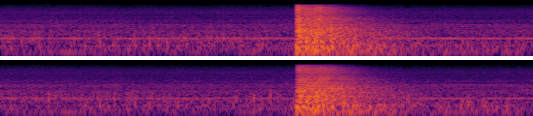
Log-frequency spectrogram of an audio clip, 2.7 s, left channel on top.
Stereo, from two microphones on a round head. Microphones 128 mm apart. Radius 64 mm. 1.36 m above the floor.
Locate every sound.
1.5 s crushing: 55° left (ahead or behind), 1.2 m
